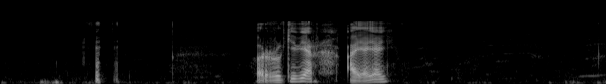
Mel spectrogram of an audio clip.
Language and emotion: Russian, positive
